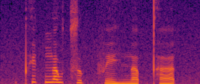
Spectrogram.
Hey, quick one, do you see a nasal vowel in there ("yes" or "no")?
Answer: no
